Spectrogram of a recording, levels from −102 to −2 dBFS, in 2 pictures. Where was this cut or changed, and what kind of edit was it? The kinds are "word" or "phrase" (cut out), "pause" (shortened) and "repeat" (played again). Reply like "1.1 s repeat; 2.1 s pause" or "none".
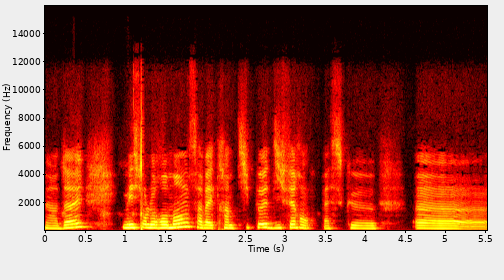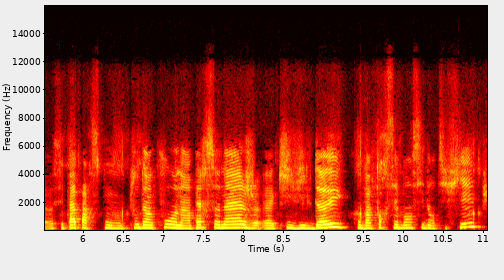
3.4 s pause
